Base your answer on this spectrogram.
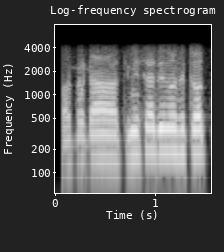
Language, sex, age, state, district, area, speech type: Assamese, male, 18-30, Assam, Barpeta, rural, conversation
